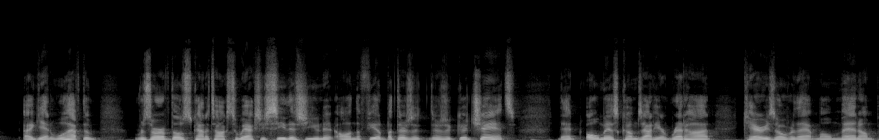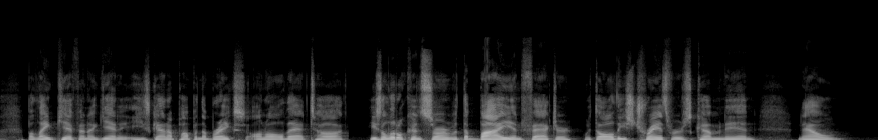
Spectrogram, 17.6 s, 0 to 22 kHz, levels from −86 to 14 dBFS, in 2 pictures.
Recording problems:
uneven, jittery; strongly; from 0.5 to 16 s

